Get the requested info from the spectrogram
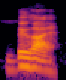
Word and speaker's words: Buhai: So I was like, okay, who's I can't even say her last name, but how did you say it? Buhai? – I believe Buhai. She's South African, right? – Buhai, yeah. – Yeah, I've known her since she was like, yeah. Buhai.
